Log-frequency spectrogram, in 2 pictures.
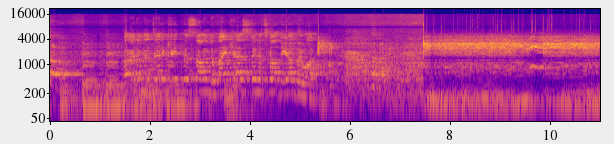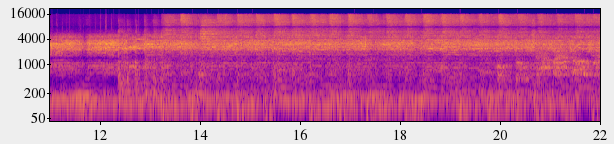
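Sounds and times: electric guitar: 0:00.0 - 0:04.1, 0:06.8 - 0:22.0
deep low end bass: 0:10.3 - 0:22.0
drums with cymbals: 0:12.4 - 0:22.0.

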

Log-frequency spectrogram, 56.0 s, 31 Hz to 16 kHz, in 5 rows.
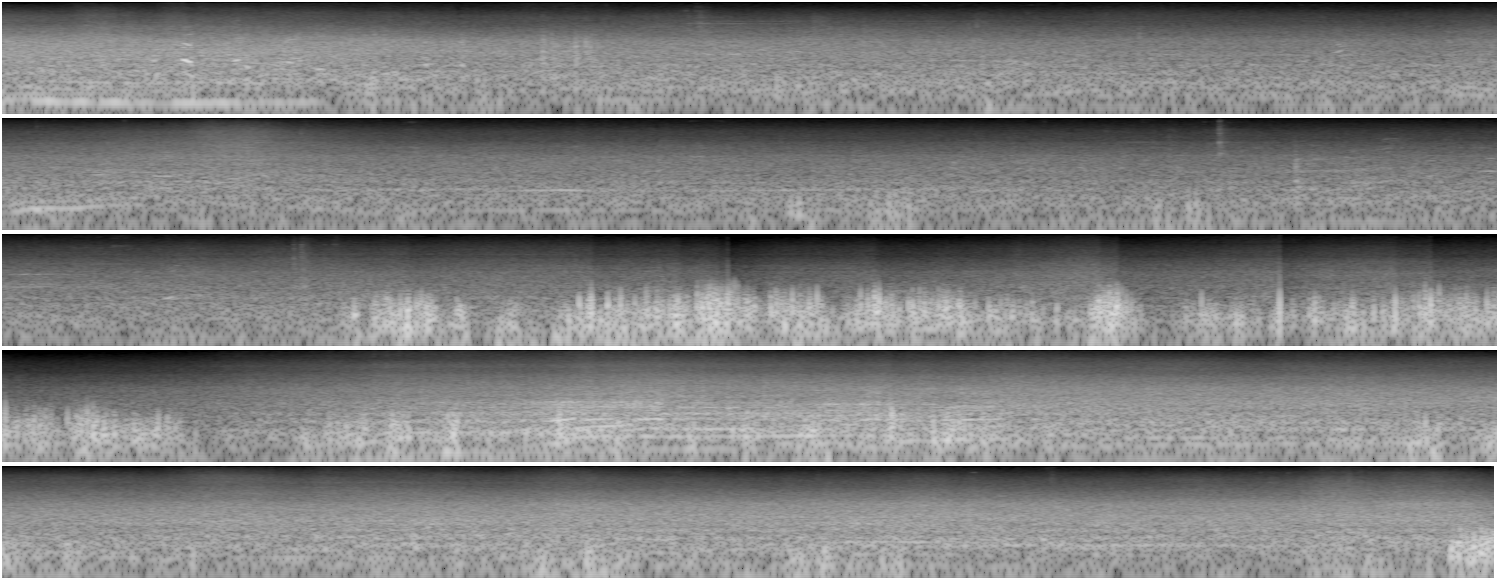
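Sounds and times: city street traffic roar: 0:00.0 - 0:56.0
wind on microphone: 0:24.9 - 0:52.2, 0:53.6 - 0:56.0
vehicle passing: 0:35.9 - 0:44.4.

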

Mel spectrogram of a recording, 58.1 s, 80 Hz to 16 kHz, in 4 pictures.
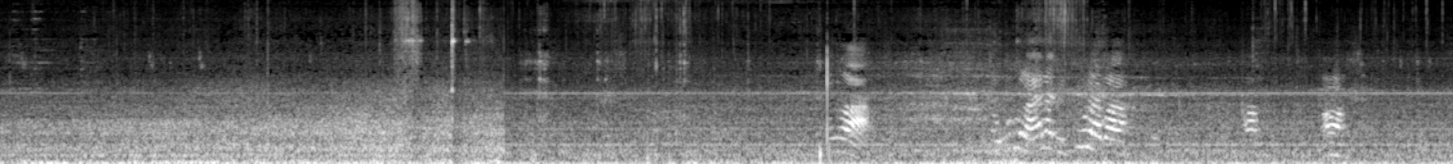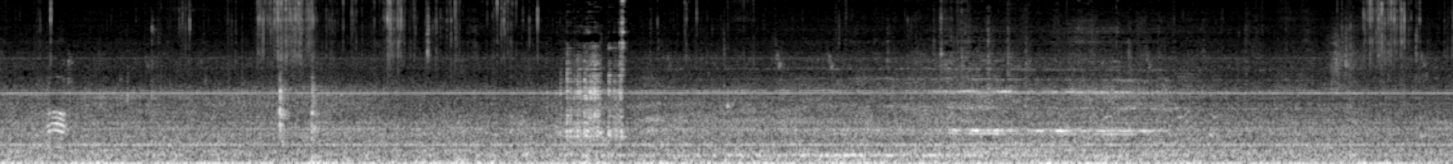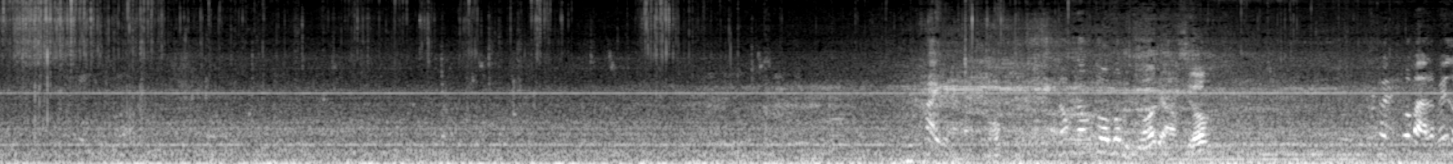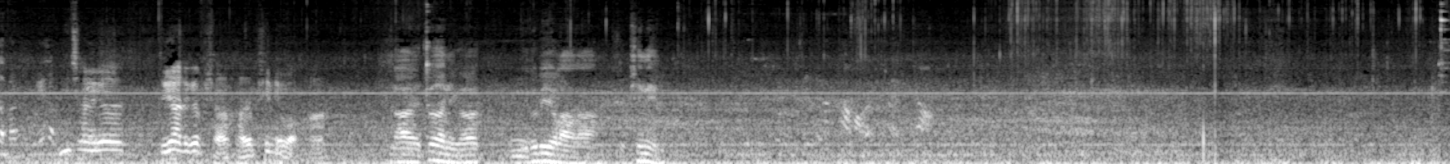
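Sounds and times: low rumble and hum: 0:00.0 - 0:58.0
voices: 0:05.8 - 0:58.0.

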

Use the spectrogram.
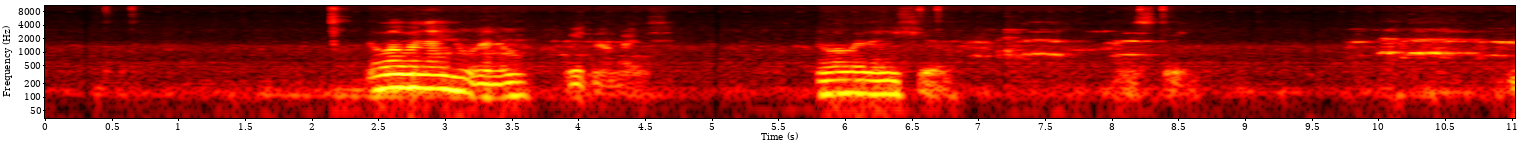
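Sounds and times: rooster crowing: 0:03.7 - 0:04.7, 0:06.7 - 0:08.6, 0:09.7 - 0:11.0.

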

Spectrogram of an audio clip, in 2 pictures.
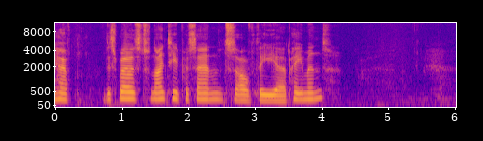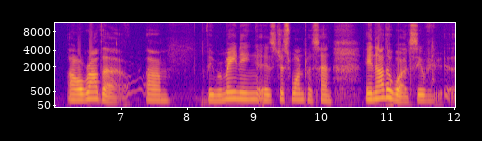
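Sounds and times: soft breath: 0:04.6 - 0:06.1, 0:10.2 - 0:10.6.

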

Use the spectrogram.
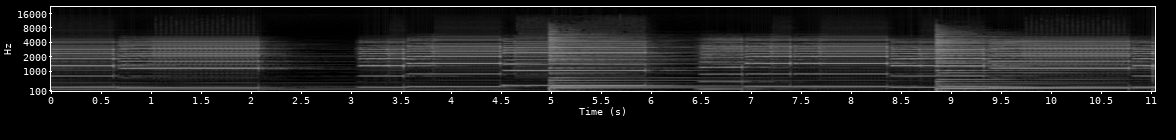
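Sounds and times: slow clarinet melody: 0:00.0 - 0:11.0.

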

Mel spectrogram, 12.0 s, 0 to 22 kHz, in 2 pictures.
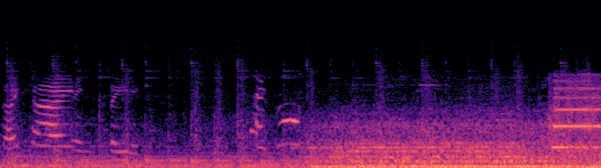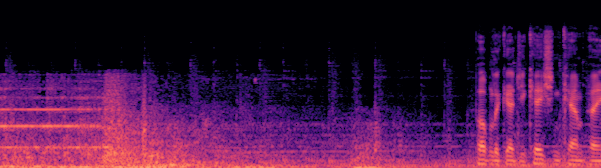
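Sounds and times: car engine and road rumble: 0:02.4 - 0:10.6
car horn: 0:05.4 - 0:07.5.

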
